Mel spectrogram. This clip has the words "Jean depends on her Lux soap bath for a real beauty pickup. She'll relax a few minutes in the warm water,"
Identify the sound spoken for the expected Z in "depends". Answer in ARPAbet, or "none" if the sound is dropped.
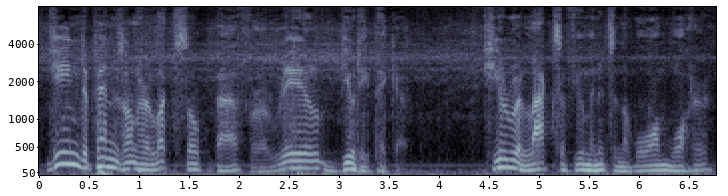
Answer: Z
